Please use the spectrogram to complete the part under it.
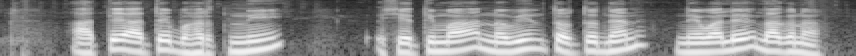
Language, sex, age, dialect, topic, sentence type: Marathi, male, 25-30, Northern Konkan, agriculture, statement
